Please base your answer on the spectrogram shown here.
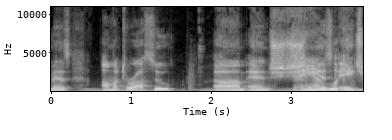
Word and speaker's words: Amaterasu: was from Okami, and the official name is Amaterasu. And she is look at you pronouncing.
